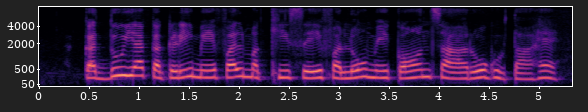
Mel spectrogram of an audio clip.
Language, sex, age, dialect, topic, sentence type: Hindi, female, 18-24, Garhwali, agriculture, question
